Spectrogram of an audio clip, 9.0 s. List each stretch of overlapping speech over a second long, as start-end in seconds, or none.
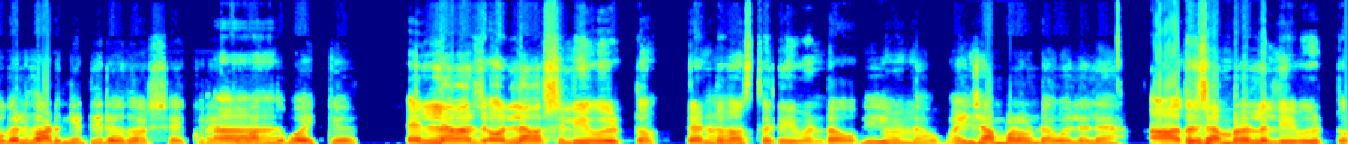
none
